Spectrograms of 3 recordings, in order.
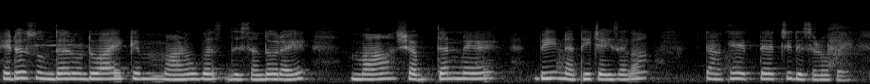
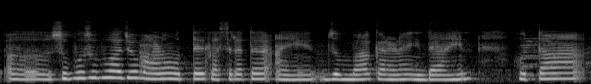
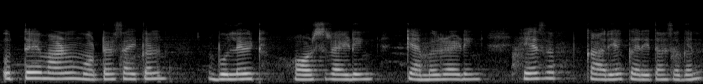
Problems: constant background noise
